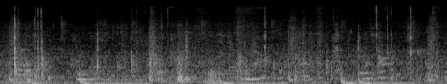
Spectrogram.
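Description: Cardboard laptop box being handled and pried open, with several sharp clicks and scrapes of the flaps, over background music and voices.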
